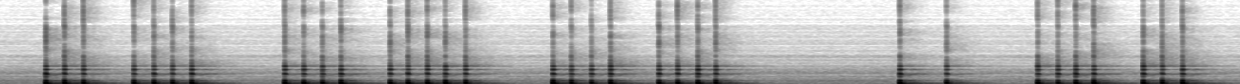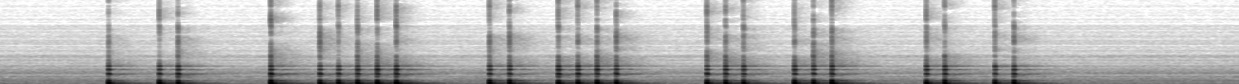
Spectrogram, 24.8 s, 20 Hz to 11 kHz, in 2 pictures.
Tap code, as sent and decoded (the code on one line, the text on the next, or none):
3-4 4-5 4-4 / 1-1 4-3 / 1-2 1-5 2-4 3-3 2-2
OUT AS BEING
